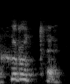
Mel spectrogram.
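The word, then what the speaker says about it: Groote: 네덜란드에 이제 그루트라고 제가 이제 했지만 원래 그 네덜란드식 이제 발음 흐루테예요. 흐루테.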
